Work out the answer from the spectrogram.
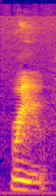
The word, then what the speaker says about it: Ryu: Ryu.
